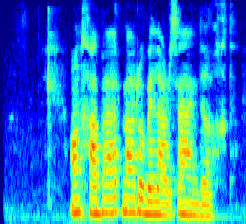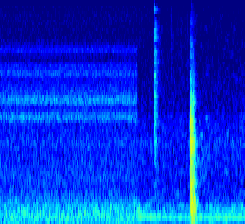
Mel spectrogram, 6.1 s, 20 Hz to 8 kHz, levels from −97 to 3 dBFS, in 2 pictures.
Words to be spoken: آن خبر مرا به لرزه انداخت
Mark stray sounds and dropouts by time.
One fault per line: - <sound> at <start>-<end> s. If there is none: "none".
none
